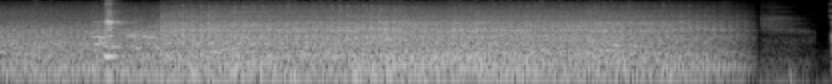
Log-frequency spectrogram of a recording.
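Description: Busy street ambience at a bus stand: steady traffic noise and background voices, with a short sharp sound about a second in. It fades out near the end.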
